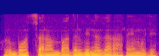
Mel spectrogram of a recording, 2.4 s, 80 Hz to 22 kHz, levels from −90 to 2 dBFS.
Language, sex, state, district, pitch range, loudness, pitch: Hindi, male, Arunachal Pradesh, Longding, 100-105 Hz, -13 LUFS, 100 Hz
